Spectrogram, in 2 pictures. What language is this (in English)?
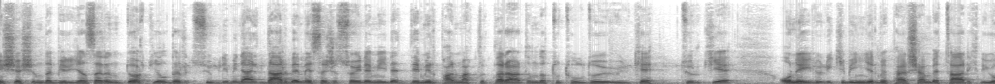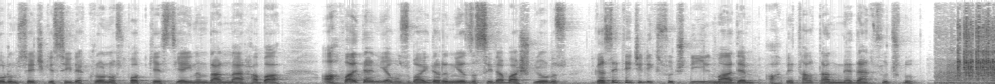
Turkish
